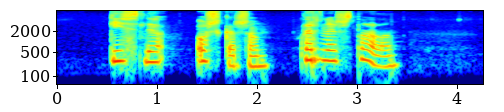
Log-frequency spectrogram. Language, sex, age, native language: Icelandic, female, 12, Icelandic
